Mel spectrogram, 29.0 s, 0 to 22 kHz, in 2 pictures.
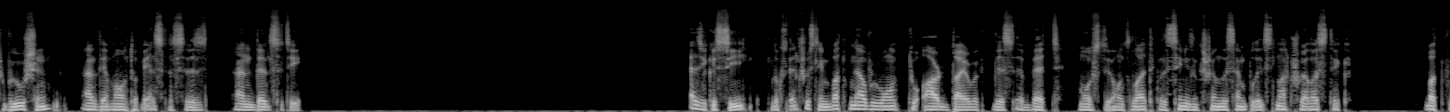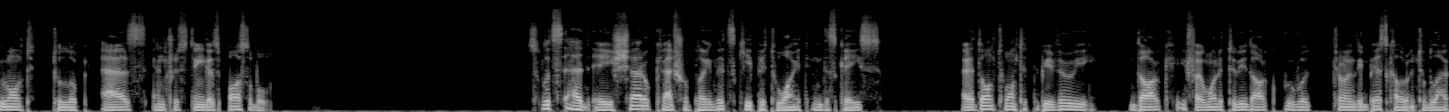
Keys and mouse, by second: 3.5 middle click, 4.1 shift+a, 8.6-12.4 typing, 9.3 Return, 11.2 Return, 12.0 Return, 14.2 r, 14.4 z, 16.3 click, 16.8 g, 16.9 shift+z, 20.3 KP_0, 22.3 click, 23.1 click, 23.6 drag, 25.0 click, 25.7 click, 27.7 s, 28.6 click.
